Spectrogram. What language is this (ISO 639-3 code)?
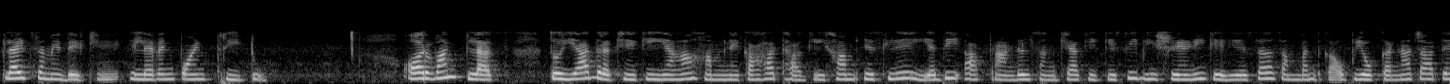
hin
